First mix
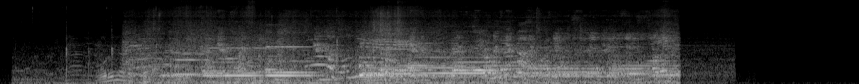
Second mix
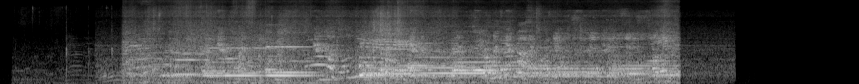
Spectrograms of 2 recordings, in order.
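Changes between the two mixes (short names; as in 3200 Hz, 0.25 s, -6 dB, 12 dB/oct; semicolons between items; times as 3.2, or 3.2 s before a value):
speech -3.5 dB; second sound +8.0 dB; master: add tilt +2 dB/oct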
